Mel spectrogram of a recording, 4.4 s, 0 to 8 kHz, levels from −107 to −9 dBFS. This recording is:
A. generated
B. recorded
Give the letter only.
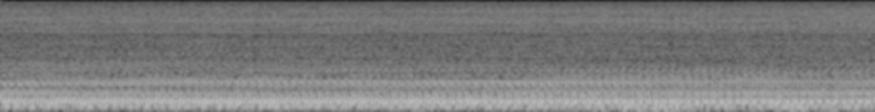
B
